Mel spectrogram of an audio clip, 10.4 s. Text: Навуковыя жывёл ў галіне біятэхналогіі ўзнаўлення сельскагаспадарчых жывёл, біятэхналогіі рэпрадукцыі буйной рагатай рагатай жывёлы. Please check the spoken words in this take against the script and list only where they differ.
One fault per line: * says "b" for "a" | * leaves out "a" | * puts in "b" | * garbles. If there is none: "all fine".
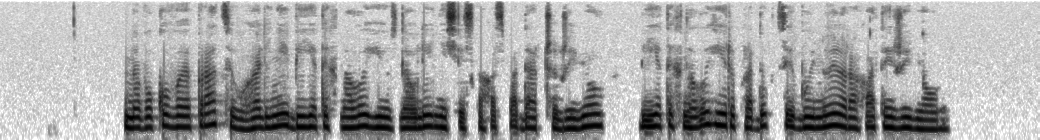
* says "працы" for "жывёл"
* leaves out "рагатай"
